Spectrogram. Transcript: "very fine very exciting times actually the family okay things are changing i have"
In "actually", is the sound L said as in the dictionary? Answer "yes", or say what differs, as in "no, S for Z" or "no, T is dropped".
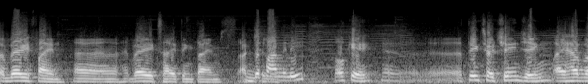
no, L is dropped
